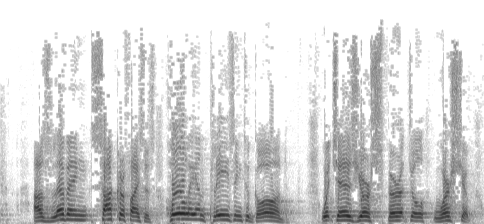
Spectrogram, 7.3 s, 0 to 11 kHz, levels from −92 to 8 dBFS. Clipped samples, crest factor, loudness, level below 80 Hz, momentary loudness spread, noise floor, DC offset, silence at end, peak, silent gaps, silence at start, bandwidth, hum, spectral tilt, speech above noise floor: under 0.1%; 12 dB; -18 LUFS; -56 dBFS; 9 LU; -52 dBFS; under 0.1%; 0.2 s; -6 dBFS; none; 0.5 s; 9.8 kHz; none; -5.5 dB/octave; 35 dB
